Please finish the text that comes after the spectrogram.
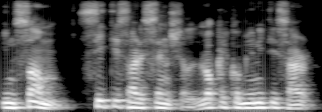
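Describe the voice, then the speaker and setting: A man speaking as a panelist, halting with many fillers and pressing key points. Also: medium pitch, lively intonation, a little mellow, breathy edge. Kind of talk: panel talk on migration policy.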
